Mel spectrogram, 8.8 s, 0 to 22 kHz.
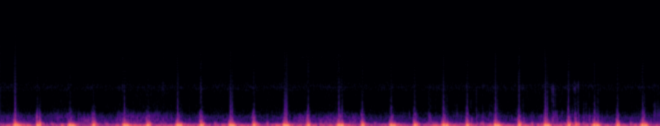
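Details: Irregular heartbeat sound, arrhythmia said to increase with lack of sleep: loud low heart thumps near 85 a minute with uneven spacing between beats.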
